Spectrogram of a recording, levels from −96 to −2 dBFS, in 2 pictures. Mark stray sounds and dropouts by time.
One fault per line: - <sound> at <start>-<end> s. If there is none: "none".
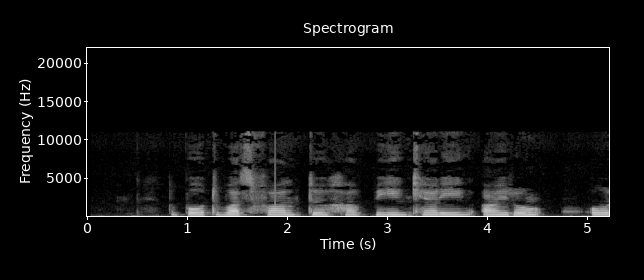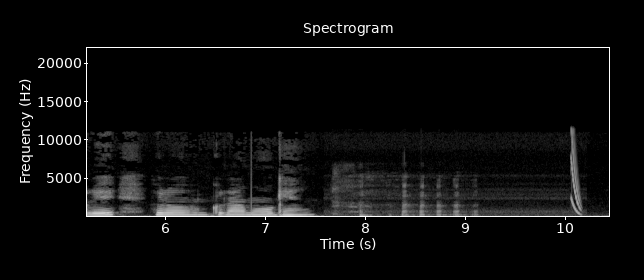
- laugh at 7.6-9.2 s
- chirp at 10.1-10.2 s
